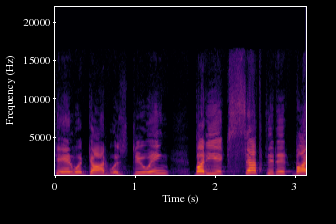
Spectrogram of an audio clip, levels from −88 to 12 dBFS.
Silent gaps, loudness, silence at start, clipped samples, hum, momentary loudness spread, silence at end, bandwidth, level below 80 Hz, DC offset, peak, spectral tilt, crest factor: none; -29 LUFS; 0 s; under 0.1%; none; 13 LU; 0 s; 16.5 kHz; under -90 dBFS; under 0.1%; -8 dBFS; -2 dB/octave; 22 dB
